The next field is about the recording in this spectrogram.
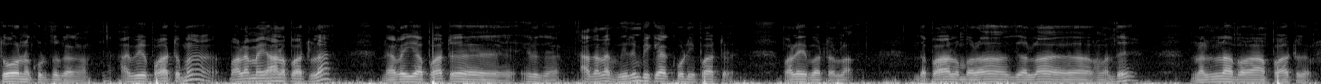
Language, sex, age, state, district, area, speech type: Tamil, male, 60+, Tamil Nadu, Namakkal, rural, spontaneous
